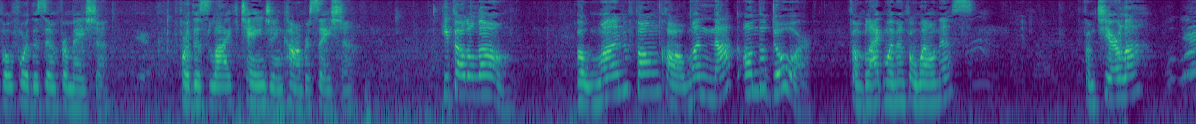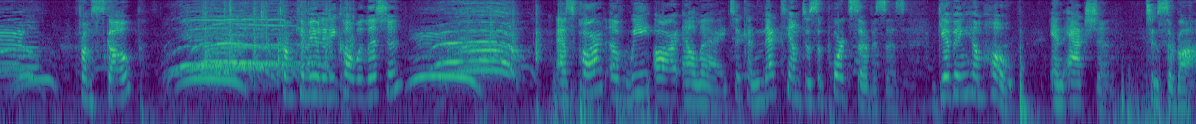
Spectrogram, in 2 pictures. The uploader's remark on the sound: Exclusive coverage from across Los Angeles County in Palmdale. Covering a press conference called by the new Antelope Valley NAACP President.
